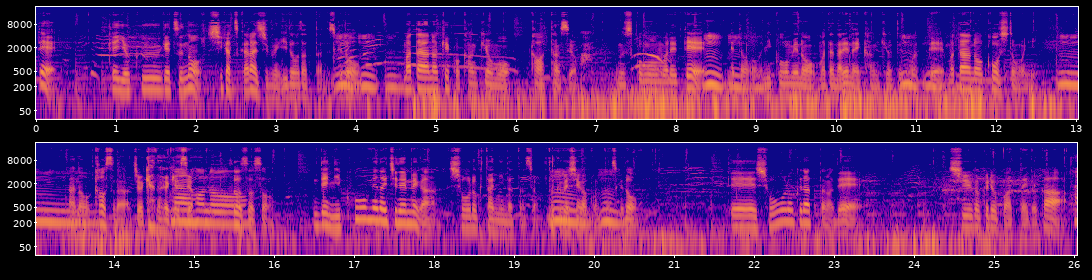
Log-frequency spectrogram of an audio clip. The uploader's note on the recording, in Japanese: 休日昼間の公園で録ったため、平和で楽しい音声がバックミュージックとなっています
